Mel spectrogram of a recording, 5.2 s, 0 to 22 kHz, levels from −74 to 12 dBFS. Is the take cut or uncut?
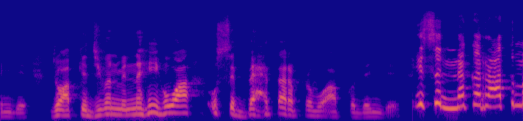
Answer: cut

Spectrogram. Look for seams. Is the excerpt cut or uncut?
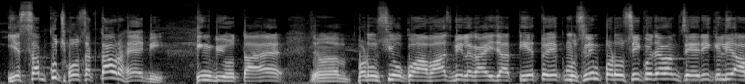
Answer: cut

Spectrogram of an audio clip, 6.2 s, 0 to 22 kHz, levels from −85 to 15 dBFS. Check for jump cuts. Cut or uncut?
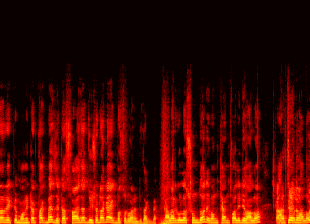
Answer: cut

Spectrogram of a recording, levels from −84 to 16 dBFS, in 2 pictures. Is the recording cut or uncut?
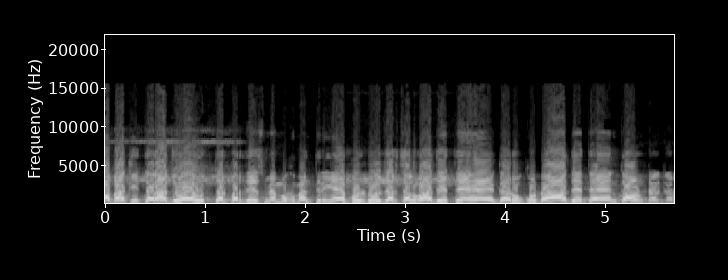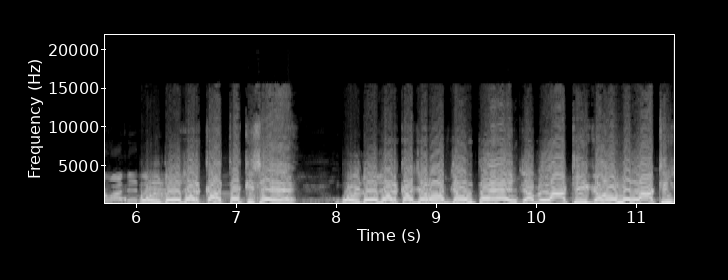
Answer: uncut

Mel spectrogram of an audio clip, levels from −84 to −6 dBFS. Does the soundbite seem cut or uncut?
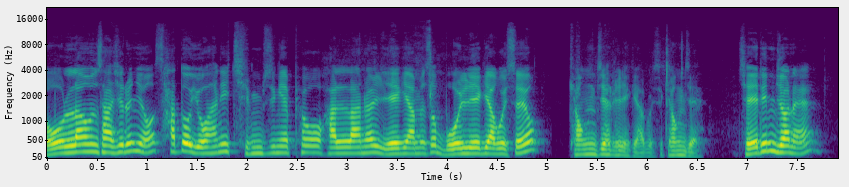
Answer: cut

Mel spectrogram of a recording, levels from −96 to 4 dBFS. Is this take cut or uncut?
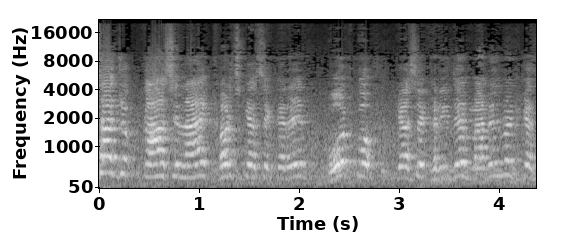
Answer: uncut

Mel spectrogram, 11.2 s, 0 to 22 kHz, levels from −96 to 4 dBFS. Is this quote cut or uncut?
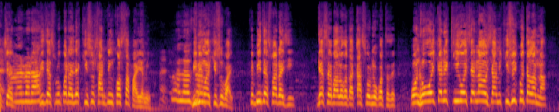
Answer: uncut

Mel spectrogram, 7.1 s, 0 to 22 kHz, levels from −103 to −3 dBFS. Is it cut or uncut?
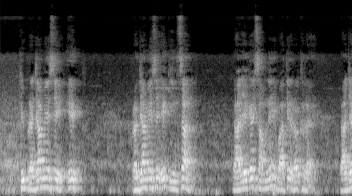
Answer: uncut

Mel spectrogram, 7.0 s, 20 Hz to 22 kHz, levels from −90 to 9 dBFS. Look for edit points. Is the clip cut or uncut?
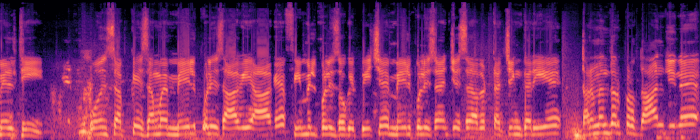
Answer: cut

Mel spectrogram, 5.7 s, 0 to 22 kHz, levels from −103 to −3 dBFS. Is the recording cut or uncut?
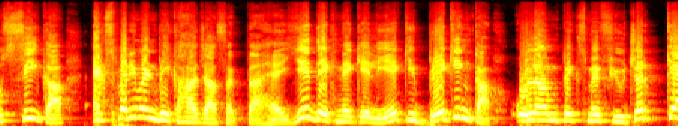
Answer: uncut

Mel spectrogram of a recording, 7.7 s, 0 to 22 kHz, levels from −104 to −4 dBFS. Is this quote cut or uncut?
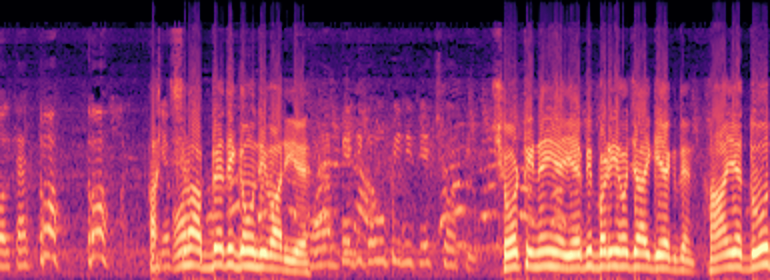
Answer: cut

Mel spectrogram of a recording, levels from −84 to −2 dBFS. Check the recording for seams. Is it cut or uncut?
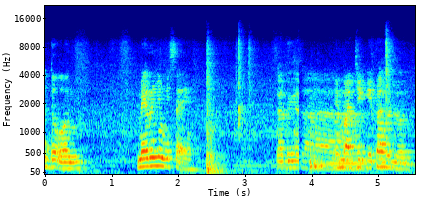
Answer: cut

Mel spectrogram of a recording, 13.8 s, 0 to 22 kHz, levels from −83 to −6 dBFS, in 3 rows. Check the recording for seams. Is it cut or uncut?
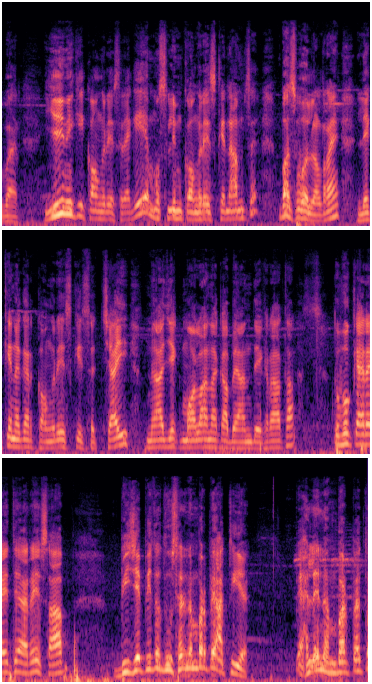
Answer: uncut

